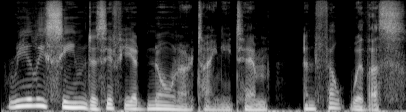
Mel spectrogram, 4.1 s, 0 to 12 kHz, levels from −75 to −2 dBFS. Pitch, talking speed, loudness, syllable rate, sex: 110 Hz, 220 wpm, -18 LUFS, 4.9 syllables/s, male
